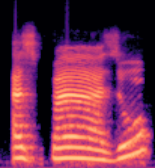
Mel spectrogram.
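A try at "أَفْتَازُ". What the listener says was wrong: Aftazu. Huruf fa dulu. Aftazu.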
